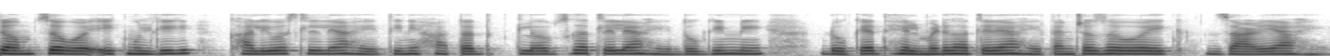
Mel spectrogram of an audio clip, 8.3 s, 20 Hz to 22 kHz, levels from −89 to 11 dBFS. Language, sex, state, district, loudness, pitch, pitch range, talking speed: Marathi, female, Maharashtra, Sindhudurg, -17 LUFS, 205 Hz, 195-215 Hz, 150 wpm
